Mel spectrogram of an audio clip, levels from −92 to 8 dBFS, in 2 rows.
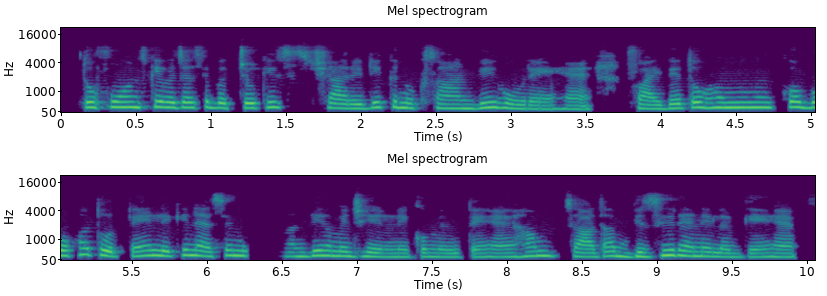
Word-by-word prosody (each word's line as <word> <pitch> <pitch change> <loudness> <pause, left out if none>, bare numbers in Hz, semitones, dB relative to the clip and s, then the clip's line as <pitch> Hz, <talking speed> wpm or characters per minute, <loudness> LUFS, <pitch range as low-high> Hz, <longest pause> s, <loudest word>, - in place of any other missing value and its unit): तो 245 - +5
फ़ोन्स 250 0 +3
के 265 0 +3
वजह 240 -1 +3
से 250 +2 -3
बच्चों 220 -1 +2
के 250 - +2
शारीरिक 240 -5 -3
नुकसान 205 -4 -1
भी 225 +4 +2
हो 220 -5 0
रहे 170 -2 -5
हैं। 165 -2 -6 0.3
फायदे 195 +1 -1
तो 245 - +4
हमको 240 +2 +3
बहुत 265 +3 0
होते 210 -2 +2
हैं 230 +3 +2
लेकिन 240 +1 +3
ऐसे 215 +1 -1
नुकसान 210 -4 -3
भी 235 - +3
हमें 220 -3 +2
झेलने 180 -3 -3
को 180 - -4
मिलते 170 -1 -6
हैं, 175 0 -5
हम 215 +5 0
ज़्यादा 195 +1 -2
बिज़ी 195 +6 +3
रहने 210 -2 0
लग 180 -3 -4
गए 170 - -4
हैं। 170 - -4
215 Hz, 210 wpm, -22 LUFS, 190-240 Hz, 0.3 s, तो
